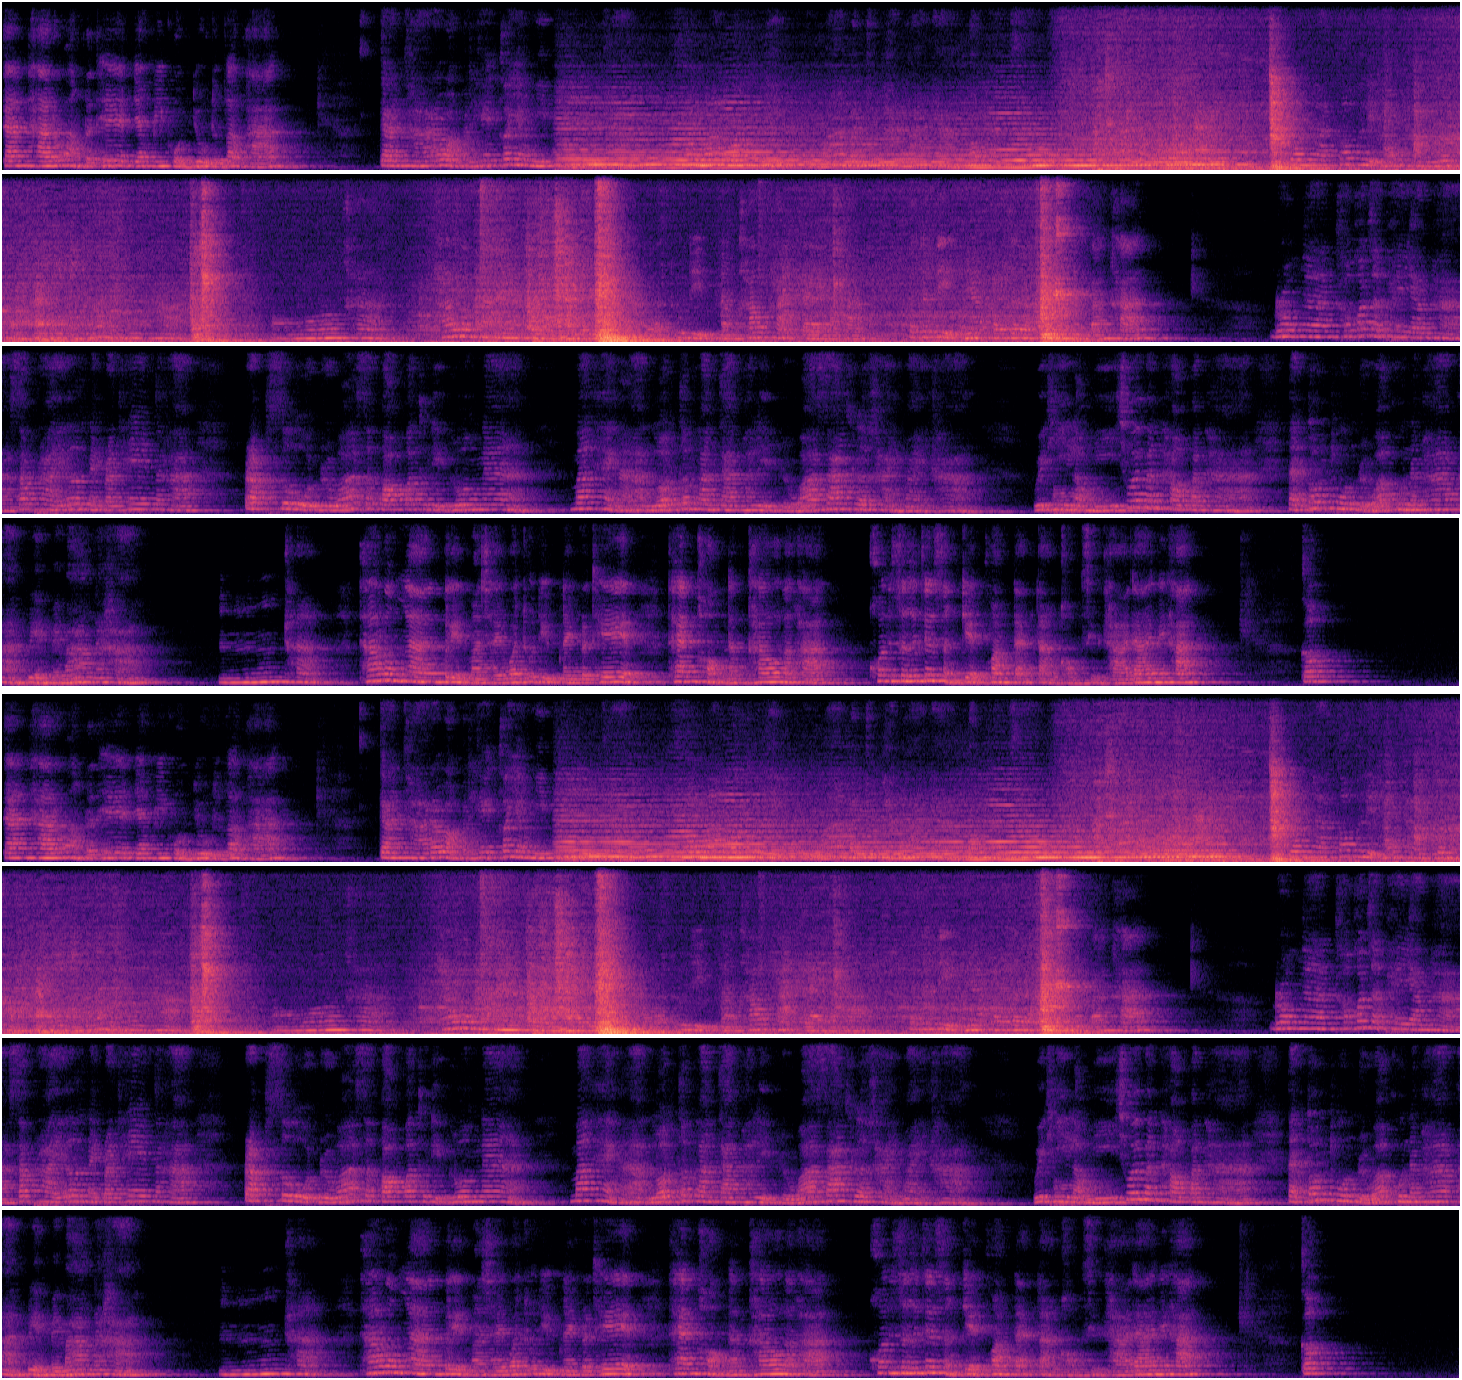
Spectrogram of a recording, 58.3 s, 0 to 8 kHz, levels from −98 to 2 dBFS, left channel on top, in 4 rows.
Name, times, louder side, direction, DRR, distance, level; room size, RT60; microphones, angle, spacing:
voice 1, 0.0-2.8 17.2-18.4 18.9-23.2 23.6-26.0 35.3-35.5 39.7-40.2 45.9-46.9 47.3-52.0 52.4-55.6, equal, 75° left, -1 dB, 0.6 m, -38 dB
voice 2, 3.8-12.5 12.9-16.5 27.3-31.3 31.6-34.4 34.8-38.8 39.5-45.1 56.7-56.8, equal, 90° right, -5 dB, 0.5 m, -41 dB
sound 1, 5.5-12.3, right 1 dB, 55° right, 0.8 m, -32 dB
sound 2, 10.5-25.5, equal, 15° left, 0.5 m, -34 dB
3.1 x 2.2 x 2.5 m, 1.1 s
head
